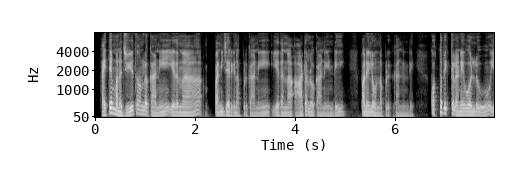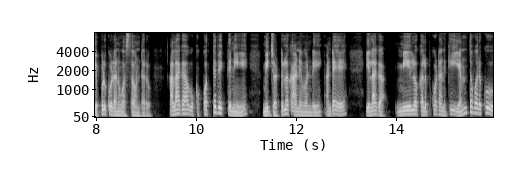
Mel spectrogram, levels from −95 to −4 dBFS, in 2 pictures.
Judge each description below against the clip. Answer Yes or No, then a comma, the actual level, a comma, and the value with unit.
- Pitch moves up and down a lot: Yes, wide, 6.3 semitones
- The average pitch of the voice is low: Yes, low, 115 Hz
